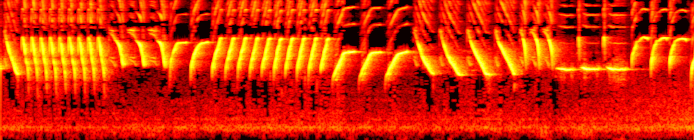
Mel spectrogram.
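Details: Gacor canary singing a long rolling song used to prompt other canaries to sing: rapid trains of high downward-sweeping notes, fast trills shifting into slower repeated upslurred whistles, loud and continuous with no other sounds.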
